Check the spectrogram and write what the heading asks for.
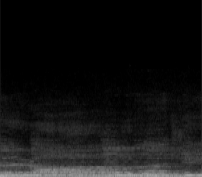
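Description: Church worship band playing: electric guitar and sustained chords under a group of voices singing.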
